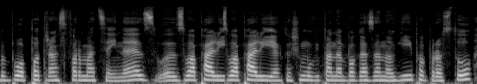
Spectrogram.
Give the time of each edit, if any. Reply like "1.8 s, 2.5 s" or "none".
2.2 s

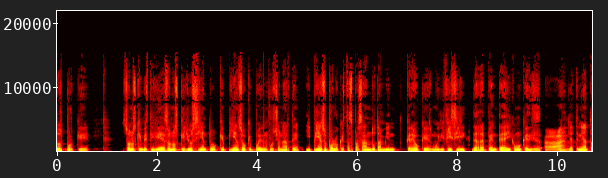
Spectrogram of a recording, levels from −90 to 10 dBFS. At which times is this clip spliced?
4.9 s, 8.2 s

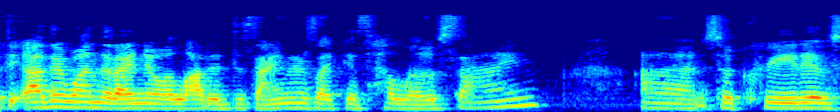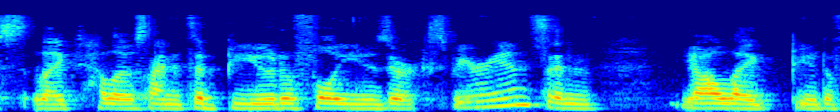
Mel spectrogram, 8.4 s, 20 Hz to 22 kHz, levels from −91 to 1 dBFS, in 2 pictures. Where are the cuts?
4.4 s

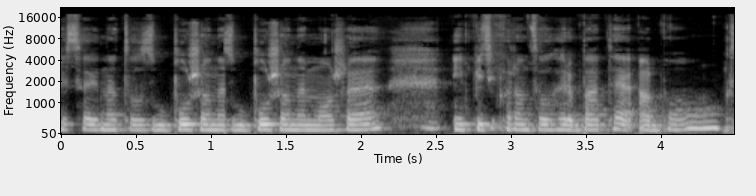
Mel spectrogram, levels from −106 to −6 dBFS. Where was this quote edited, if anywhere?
1.1 s

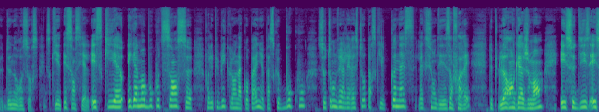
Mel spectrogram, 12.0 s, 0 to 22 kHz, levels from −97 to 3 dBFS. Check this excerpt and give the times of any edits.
1.2 s, 9.9 s

